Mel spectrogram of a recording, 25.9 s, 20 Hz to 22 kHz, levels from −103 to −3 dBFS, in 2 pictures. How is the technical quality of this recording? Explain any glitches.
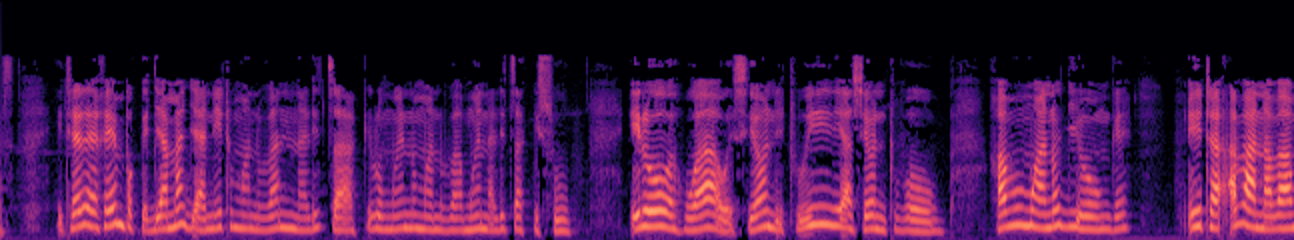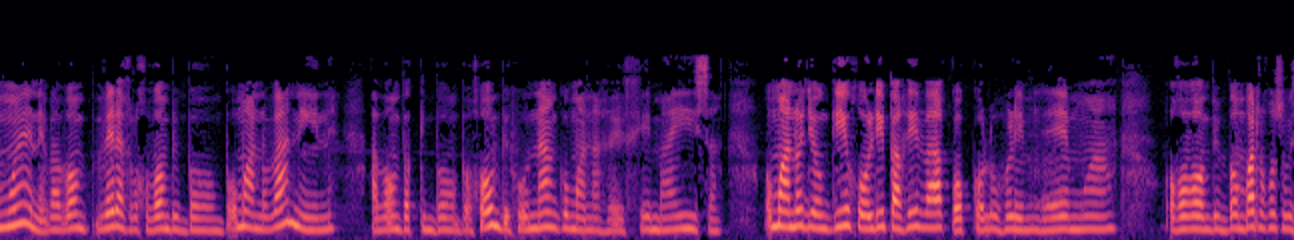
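The recording has clearly audible coding damage throughout and one brief click.

MP3 compression runs throughout. The speech is watery and swirly, with metallic chirps on s sounds and smeared attacks. This is likely a low-bitrate MP3 encode, which fits roughly 32 kbps, where the encoder cuts the treble and zeroes weak frequency lines that flicker from frame to frame.

Dropped samples occur at 10.61 s, right after "sione tuvomba kamu umwana". Only a handful of samples, around a tenth of a millisecond, are missing, likely from a stream interruption. The waveform jumps abruptly and produces a single sharp click, seen as a thin vertical line.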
